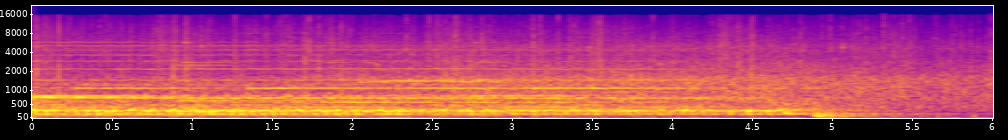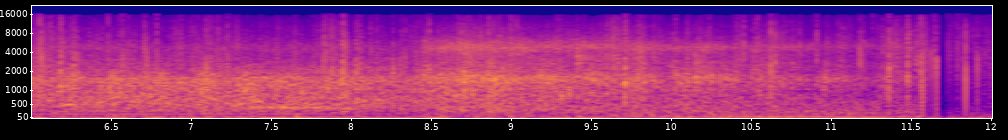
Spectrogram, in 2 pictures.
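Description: Live concert audience applauding while a band's final held chord rings out; the chord stops about five seconds in, and the applause carries on more quietly, tailing off.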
